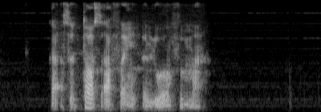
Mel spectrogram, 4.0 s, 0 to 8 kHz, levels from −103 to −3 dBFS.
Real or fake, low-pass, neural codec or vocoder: fake; 7.2 kHz; vocoder, 22.05 kHz, 80 mel bands, HiFi-GAN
